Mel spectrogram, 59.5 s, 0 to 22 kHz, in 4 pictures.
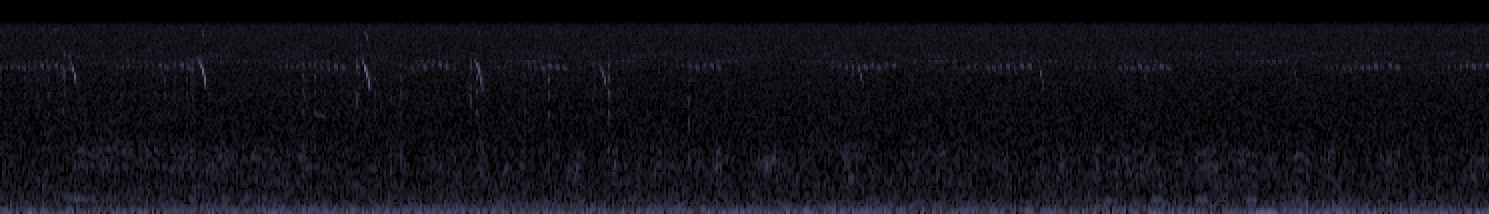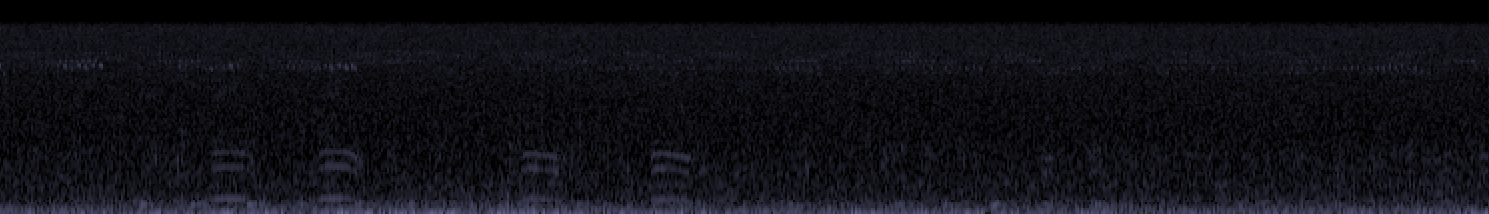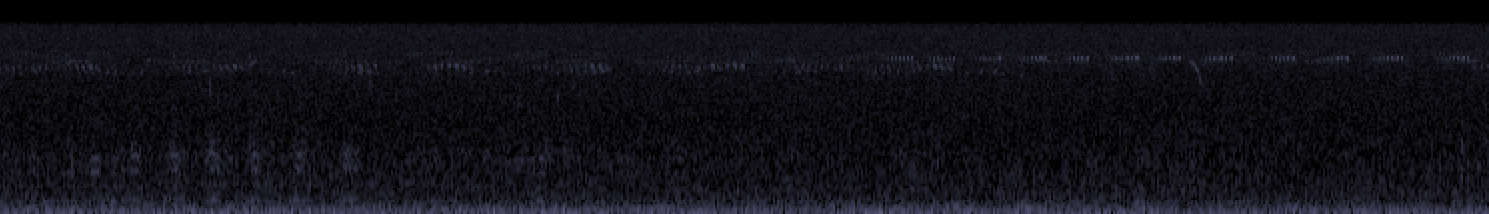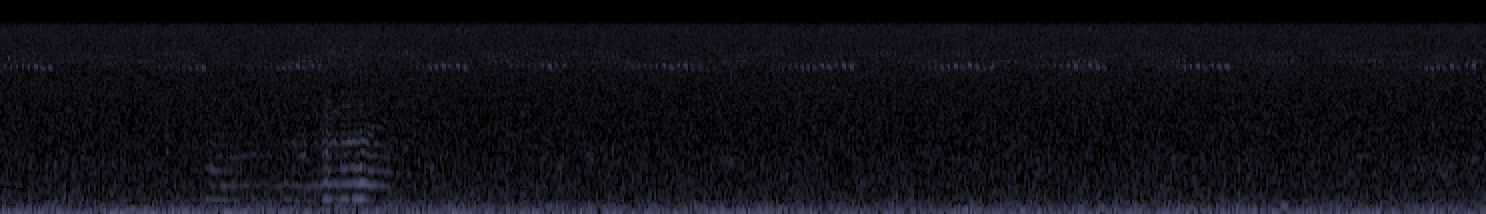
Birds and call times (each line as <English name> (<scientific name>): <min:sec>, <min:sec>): Egyptian Goose (Alopochen aegyptiaca): 0:21.6, 0:32.0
